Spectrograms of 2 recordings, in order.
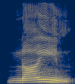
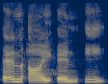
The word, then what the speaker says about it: nine: but here you have nine you have the word n i n e i is written but it's not pronounced as nin or n it is pronounced as nine but you have a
